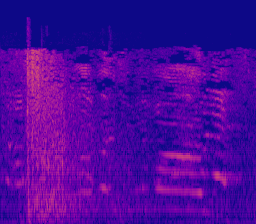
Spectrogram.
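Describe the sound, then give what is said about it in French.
A firework mortar goes off with one sharp, booming blast near the start, its rumble fading over the following seconds while voices carry on faintly in the street behind it. “Mortier”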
